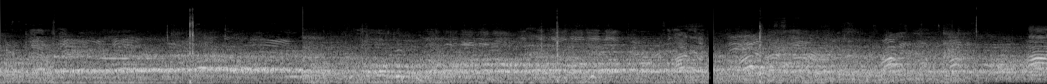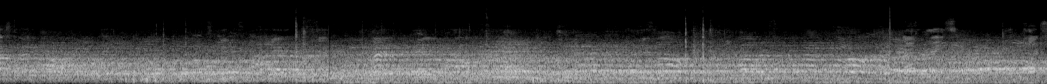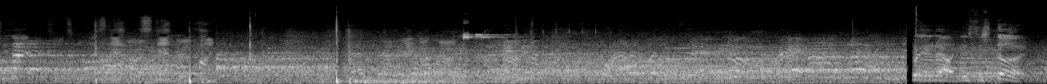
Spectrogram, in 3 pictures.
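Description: Many voices talking and calling at once, too mixed to make out words, with a few sharp thumps in the second half.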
